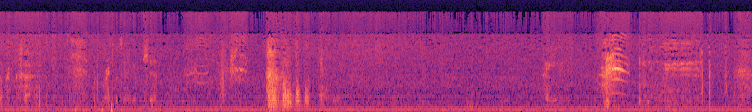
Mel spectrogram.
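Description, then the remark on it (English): A cat yowls in two drawn-out, wavering caterwauls several seconds apart, each loud and strained, over a steady low electrical hum with faint background noise. “Oh my god, that cat.”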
